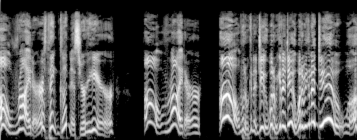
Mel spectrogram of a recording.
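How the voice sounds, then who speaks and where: A cartoonish character voice at an extremely high pitch swings very widely in pitch at a moderate pace. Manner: flustered, panicky.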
